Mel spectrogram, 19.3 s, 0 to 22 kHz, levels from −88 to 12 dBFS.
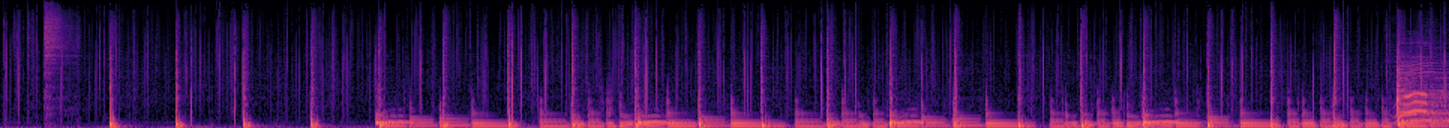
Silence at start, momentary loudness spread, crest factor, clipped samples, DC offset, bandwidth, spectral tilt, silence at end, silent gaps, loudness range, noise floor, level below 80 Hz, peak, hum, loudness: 0.2 s; 11 LU; 20 dB; under 0.1%; under 0.1%; 20 kHz; -7 dB/octave; 0 s; none; 5 LU; -52 dBFS; -34 dBFS; -6 dBFS; none; -28 LUFS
